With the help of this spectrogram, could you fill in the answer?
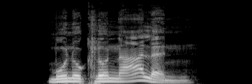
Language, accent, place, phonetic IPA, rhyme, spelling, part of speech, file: German, Germany, Berlin, [monokloˈnaːlən], -aːlən, monoklonalen, adjective, De-monoklonalen.ogg
- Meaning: inflection of monoklonal: 1. strong genitive masculine/neuter singular 2. weak/mixed genitive/dative all-gender singular 3. strong/weak/mixed accusative masculine singular 4. strong dative plural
